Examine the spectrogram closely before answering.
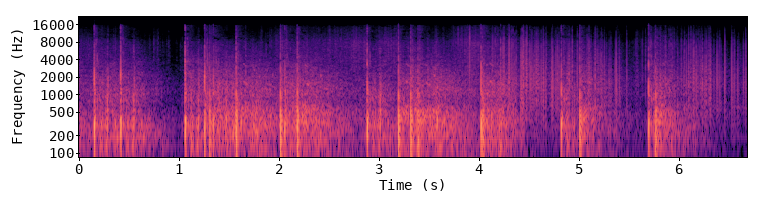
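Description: Röder Alpha Centauri compound fireworks battery firing: a rapid string of sharp launch reports and star bursts over a steady hiss. A fresh surge of shots comes about a second in, after a short dip.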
